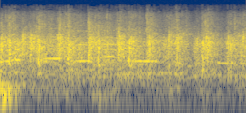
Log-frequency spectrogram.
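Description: Steady audience applause, a dense wash of many hands clapping at an even, sustained level throughout, with no voices standing out above it.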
